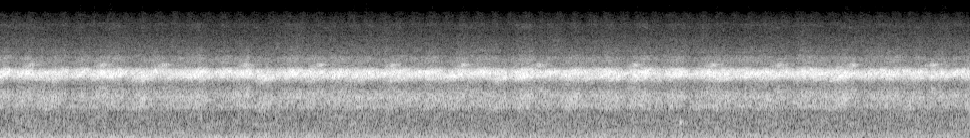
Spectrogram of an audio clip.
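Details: Night chorus of many frogs, numerous after two consecutive wet years: a constant, bright buzzing trill layered from countless callers, with gentle rhythmic pulses rippling through the steady drone.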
